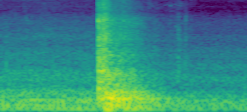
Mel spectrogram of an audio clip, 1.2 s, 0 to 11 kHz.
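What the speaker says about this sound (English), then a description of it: "These doors on both sides open and close so nicely" A Chevy 3100 pickup truck door shuts once with a single solid, close thunk that fades quickly, with no talk over it.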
